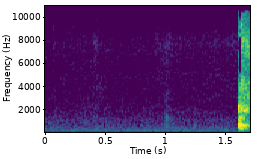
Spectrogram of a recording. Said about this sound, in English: Why are you coughing? Because I coughed. You coughed?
